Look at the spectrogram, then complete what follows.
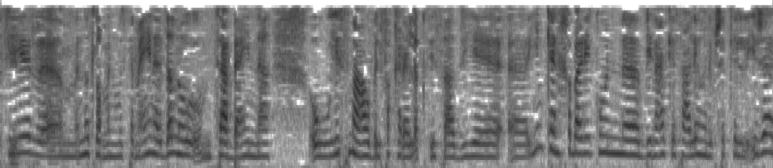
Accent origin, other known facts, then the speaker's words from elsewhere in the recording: Syria; بلدنا سوريا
